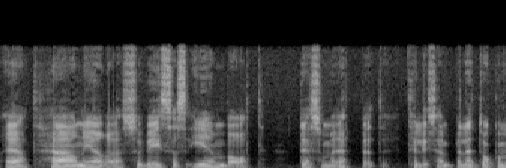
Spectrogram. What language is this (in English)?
Swedish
